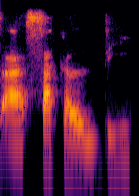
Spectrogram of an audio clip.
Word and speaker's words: Sakaldeep: Another person that I did include was Sakaldeep Yadav. I think I'm pronouncing that right. That's SAKALDEEP. L. So Sakaldeep.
